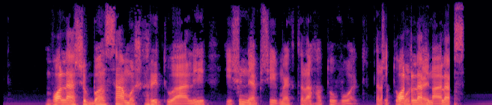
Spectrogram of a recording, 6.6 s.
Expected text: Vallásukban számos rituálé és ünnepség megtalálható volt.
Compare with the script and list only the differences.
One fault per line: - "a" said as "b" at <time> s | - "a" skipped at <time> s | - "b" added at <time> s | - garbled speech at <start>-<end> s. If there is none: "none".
- garbled speech at 5.0-6.2 s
